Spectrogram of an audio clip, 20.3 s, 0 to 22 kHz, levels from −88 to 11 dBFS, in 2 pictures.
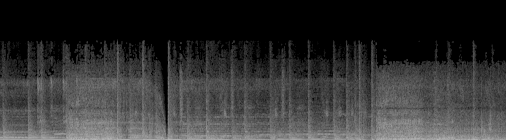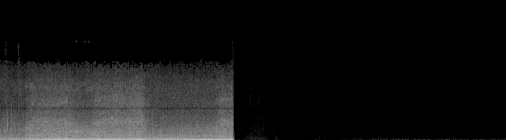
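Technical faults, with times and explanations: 4.58–8.72 s, channel delay (comb filtering): hollow, phasey sound; one channel lags by around 10 ms, so the mono sum cancels at evenly spaced notches from near 50 Hz.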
